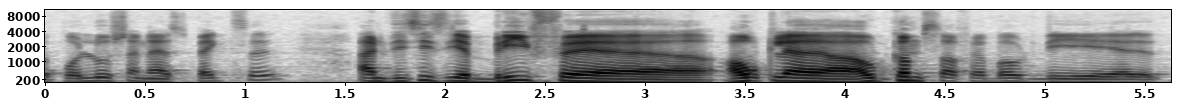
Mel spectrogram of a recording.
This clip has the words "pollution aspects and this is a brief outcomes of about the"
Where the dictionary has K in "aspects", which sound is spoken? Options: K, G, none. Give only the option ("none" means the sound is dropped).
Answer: K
